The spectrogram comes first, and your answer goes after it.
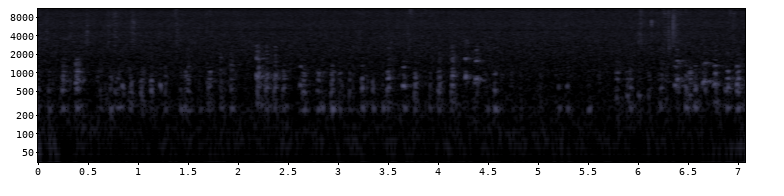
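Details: Ferret wrestling and playing, squeaking happily with the chuckling sound called Muckern; rapid low clucking pulses run steadily for seven seconds, several per second, with brighter squeaky bursts near the start and end, recorded indoors.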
